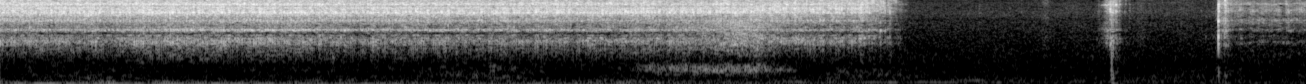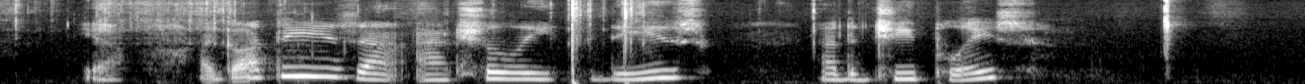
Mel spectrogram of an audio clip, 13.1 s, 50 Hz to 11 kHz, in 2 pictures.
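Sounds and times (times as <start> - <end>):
fidget spinner whirring: 0.0 - 4.6, 5.5 - 8.4.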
